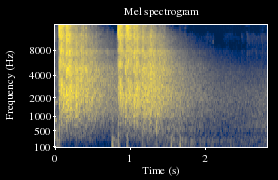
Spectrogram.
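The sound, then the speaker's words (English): Several sharp gunshots crack out in a street in quick, irregular succession against a loud, hissing outdoor background, with a couple of the reports landing close together. “As they walk, gunshots can be heard.”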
